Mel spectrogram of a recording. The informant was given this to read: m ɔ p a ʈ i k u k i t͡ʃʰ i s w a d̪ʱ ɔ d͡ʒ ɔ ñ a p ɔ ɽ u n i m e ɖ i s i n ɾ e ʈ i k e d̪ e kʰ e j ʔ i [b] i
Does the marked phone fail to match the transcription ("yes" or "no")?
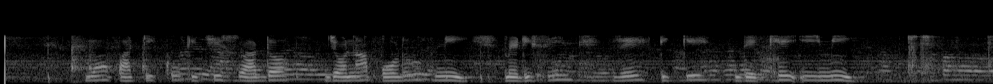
yes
